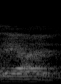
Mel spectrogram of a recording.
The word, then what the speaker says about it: Ai: went to, they destroyed Ai and that sort of thing, or Ai is how it's actually pronounced. Pronounced I, by the way.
